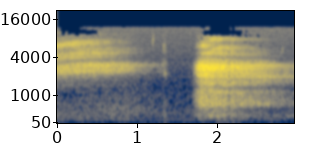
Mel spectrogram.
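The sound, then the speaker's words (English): A deep breath drawn in during a guided breathing exercise: after a fainter breathy sound and a short pause, a loud, airy inhale begins and carries on to the end. “So breathe that in again.”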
